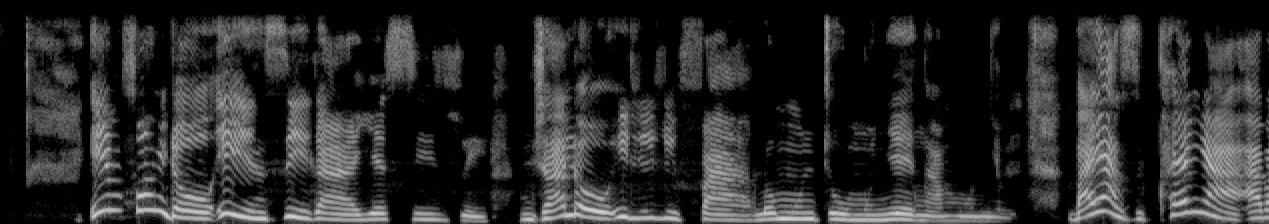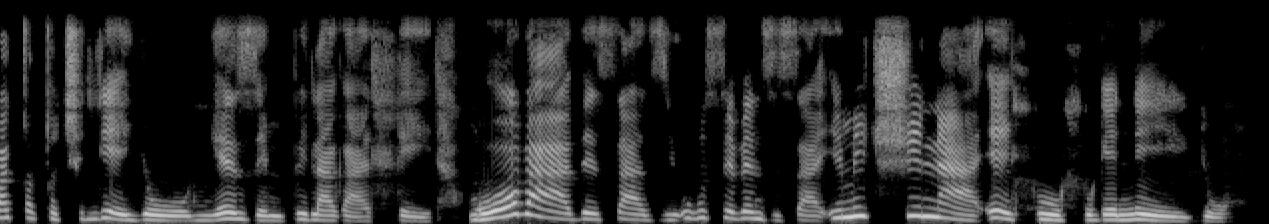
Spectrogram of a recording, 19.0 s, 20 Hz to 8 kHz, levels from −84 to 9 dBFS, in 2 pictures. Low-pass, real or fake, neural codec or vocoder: 7.2 kHz; real; none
